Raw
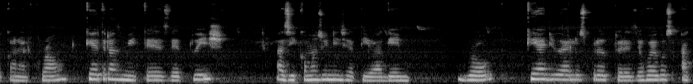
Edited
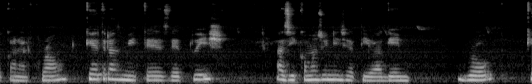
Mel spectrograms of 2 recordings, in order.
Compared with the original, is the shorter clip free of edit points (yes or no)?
yes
